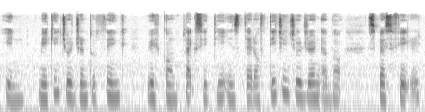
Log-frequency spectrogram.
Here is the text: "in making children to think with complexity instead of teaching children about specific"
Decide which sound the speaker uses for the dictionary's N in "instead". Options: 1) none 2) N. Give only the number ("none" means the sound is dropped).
2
